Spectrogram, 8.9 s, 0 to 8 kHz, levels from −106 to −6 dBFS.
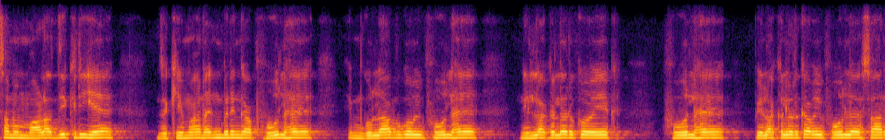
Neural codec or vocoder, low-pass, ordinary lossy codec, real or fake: none; 7.2 kHz; Opus, 24 kbps; real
